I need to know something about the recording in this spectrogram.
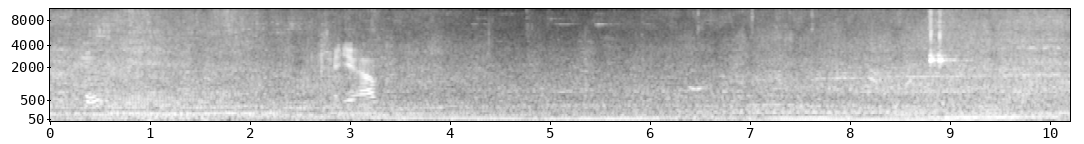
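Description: Road traffic on a busy street: a steady low engine rumble from passing vehicles, including a city bus going by close alongside. The rumble grows louder over the last few seconds.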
